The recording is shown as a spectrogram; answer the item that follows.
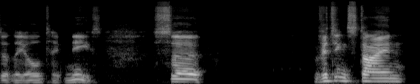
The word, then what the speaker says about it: Wittgenstein: So Wittgenstein, I say Wittgenstein, not Wittgenstein. I say it properly. Wittgenstein.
